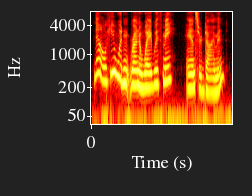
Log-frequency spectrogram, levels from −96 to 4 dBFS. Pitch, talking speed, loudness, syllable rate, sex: 250 Hz, 190 wpm, -16 LUFS, 5.4 syllables/s, female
